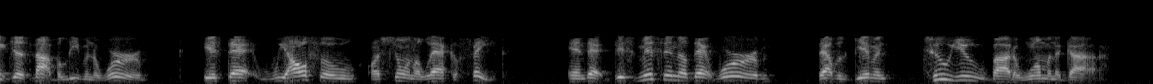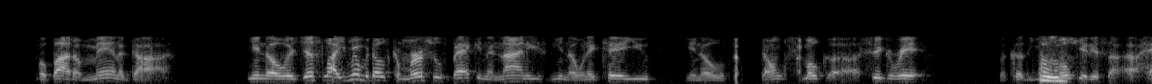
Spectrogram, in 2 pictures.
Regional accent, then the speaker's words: the South, United States; I'm originally from the South

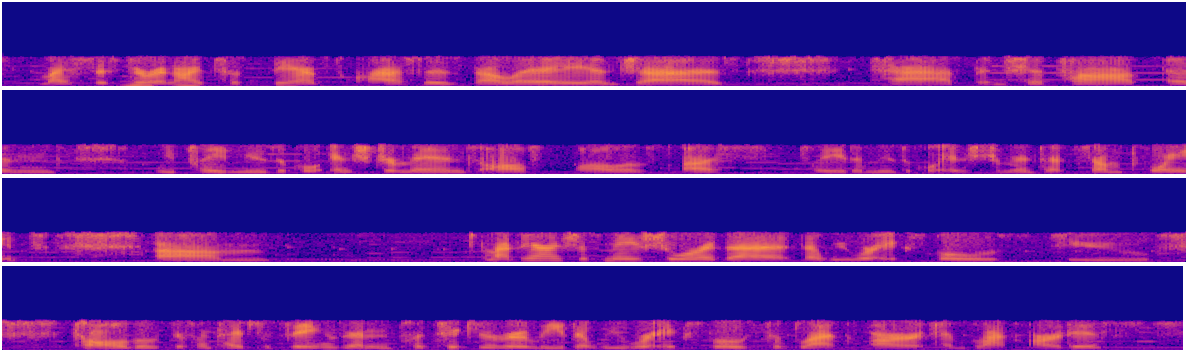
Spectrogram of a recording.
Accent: New Jersey, United States; also born or lived in Maryland; I was born in January of 1983. I was born on Andrews Air Force Base in Maryland. Both my parents were in the Air Force. They met there. They met in the Air Force. And I was born there, and I lived there for about a year before we relocated to New Jersey.

